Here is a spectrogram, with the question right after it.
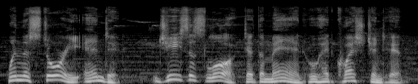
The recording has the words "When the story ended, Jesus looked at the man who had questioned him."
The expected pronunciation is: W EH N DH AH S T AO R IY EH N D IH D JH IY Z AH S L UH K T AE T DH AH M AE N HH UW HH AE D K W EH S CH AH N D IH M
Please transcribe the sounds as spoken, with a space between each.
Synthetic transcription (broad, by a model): W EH N DH AH S T AO R IY EH N D IH D JH IY Z AH S L UH K T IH T DH AH M AE N HH UW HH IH D K W EH S CH AH N D IH M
